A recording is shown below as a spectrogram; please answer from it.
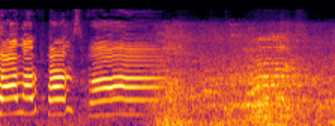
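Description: High-pitched voices letting out several long, drawn-out cries that bend in pitch over the first two seconds, followed by a rougher, steadier rush of ride and crowd noise.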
